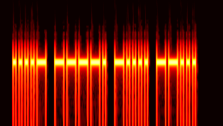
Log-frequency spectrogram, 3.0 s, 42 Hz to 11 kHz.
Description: Morse code, heard as a keyed tone, about 30 wpm, 700 Hz. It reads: 4967
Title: Numbers - 4-Digit 30wpm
